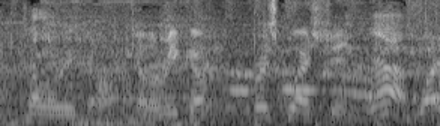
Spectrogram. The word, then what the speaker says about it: Tallarico: Tallarico.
